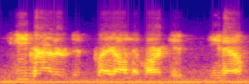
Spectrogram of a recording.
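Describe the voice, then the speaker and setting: A man's voice: lowish voice, little pitch movement, fairly quick, bright, forceful tone, slightly rough, poor audio. A man talking business in a phone conversation as a real estate agent, often restarting his phrases as he explains things.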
